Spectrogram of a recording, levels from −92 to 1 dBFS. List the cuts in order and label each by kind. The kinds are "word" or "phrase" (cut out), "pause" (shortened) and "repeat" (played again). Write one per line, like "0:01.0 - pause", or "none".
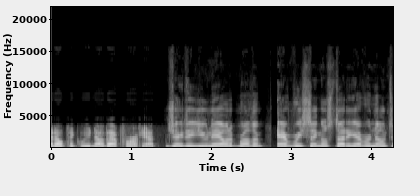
0:01.1 - word
0:02.7 - pause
